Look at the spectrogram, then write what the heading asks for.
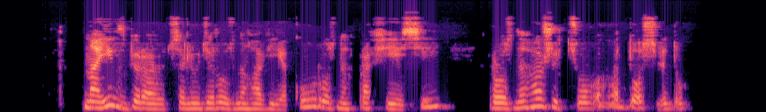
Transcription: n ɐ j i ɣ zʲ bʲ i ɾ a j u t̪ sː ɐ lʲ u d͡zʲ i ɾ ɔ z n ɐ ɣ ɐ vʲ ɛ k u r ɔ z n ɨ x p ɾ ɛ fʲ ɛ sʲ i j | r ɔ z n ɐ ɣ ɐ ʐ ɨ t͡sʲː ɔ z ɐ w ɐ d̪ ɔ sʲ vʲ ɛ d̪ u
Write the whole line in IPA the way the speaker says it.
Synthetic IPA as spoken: n ɐ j i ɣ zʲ bʲ i ɾ a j u t̪ sː ɐ lʲ u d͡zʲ i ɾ ɔ z n ɐ ɣ ɐ vʲ ɛ k u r ɔ z n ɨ x p ɾ a fʲ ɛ sʲ i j | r ɔ z n ɐ ɣ ɐ ʐ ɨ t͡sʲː ɔ v ɐ ɣ ɐ d̪ ɔ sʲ vʲ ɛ d̪ u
